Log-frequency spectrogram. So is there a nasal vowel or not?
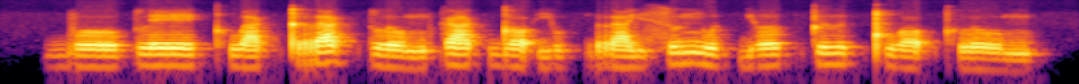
no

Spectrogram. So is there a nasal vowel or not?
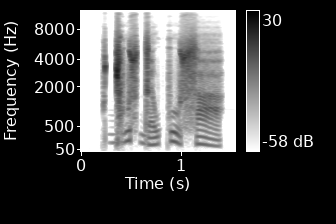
no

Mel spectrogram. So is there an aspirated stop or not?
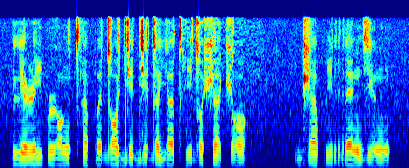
yes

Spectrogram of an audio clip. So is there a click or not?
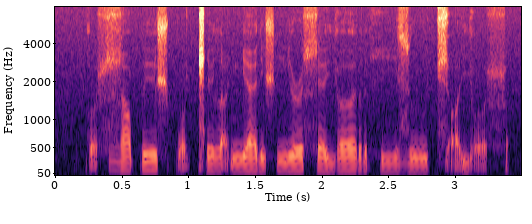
yes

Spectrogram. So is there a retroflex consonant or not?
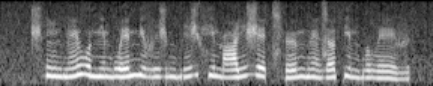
no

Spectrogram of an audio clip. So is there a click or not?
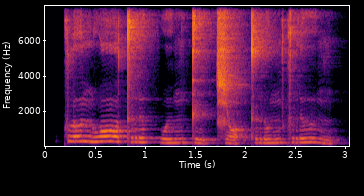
no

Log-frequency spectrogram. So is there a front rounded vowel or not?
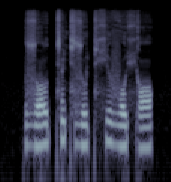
no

